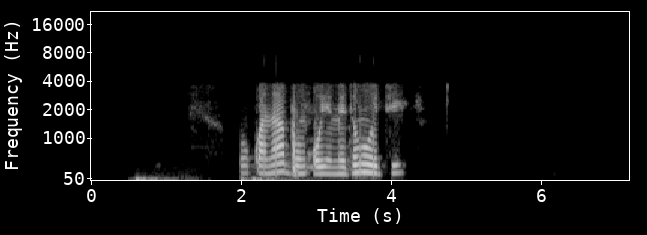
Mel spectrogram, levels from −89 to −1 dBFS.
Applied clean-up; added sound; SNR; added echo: neural mask model Resemble Enhance denoiser.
